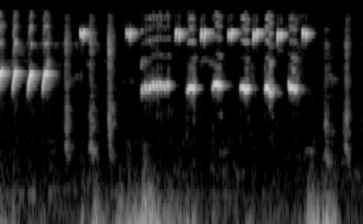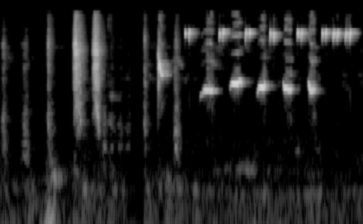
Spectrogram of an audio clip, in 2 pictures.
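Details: White-rumped shama song, used to provoke other birds into singing: bright repeated notes that alternate between a lower whistle and a very high piping tone, delivered quickly in two runs with a brief scratchy break and soft thumps between.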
